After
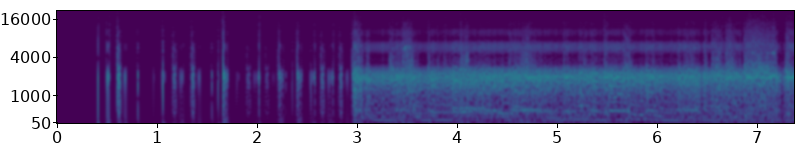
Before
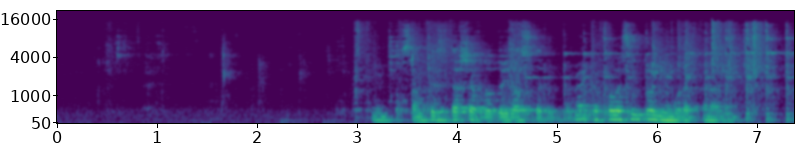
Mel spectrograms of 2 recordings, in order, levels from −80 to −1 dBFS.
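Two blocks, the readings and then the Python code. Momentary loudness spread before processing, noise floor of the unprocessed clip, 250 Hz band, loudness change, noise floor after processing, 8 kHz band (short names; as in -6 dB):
10 LU, -64 dBFS, -26.5 dB, -11.0 dB, under -85 dBFS, -8.5 dB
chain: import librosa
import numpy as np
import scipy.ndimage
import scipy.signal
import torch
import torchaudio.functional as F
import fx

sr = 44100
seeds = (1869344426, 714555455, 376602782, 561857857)

p1 = fx.rider(x, sr, range_db=10, speed_s=0.5)
p2 = x + (p1 * 10.0 ** (2.5 / 20.0))
p3 = fx.schmitt(p2, sr, flips_db=-32.0)
p4 = fx.bandpass_q(p3, sr, hz=2000.0, q=2.7)
p5 = np.clip(p4, -10.0 ** (-40.0 / 20.0), 10.0 ** (-40.0 / 20.0))
p6 = p5 + fx.echo_swing(p5, sr, ms=740, ratio=3, feedback_pct=55, wet_db=-17, dry=0)
p7 = fx.band_squash(p6, sr, depth_pct=100)
y = p7 * 10.0 ** (3.0 / 20.0)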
